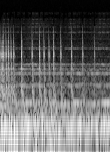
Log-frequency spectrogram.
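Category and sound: sound effect, door slowly creaking open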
